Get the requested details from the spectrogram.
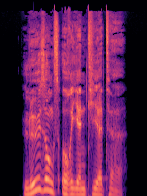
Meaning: inflection of lösungsorientiert: 1. strong/mixed nominative/accusative feminine singular 2. strong nominative/accusative plural 3. weak nominative all-gender singular
- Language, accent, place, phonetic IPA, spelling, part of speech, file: German, Germany, Berlin, [ˈløːzʊŋsʔoʁiɛnˌtiːɐ̯tə], lösungsorientierte, adjective, De-lösungsorientierte.ogg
